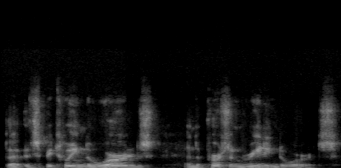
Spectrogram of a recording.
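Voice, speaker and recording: A man's voice: fairly high pitch, big pitch swings, normal speed, vocal fry. An older man, an author talking plainly in short, emphatic phrases in an interview. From Newfoundland, Canada. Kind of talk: conversational interview.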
